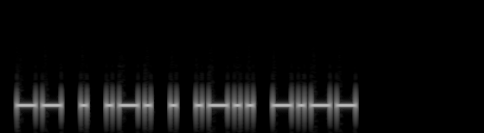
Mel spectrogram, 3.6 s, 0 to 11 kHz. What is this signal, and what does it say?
Morse code, heard as a keyed tone, about 25 wpm, 700 Hz. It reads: MERELY
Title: Sentences from Top 1400 Words - New Word Drill Alt - 25wpm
